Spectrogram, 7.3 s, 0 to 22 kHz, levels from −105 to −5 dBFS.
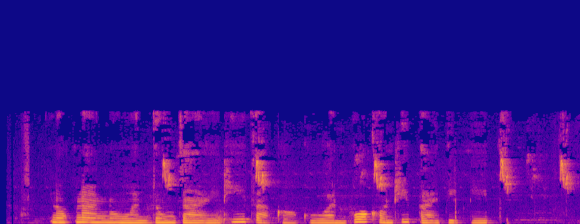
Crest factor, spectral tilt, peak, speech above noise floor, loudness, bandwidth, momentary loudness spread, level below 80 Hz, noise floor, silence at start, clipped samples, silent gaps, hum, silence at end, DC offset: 18 dB; -4.5 dB/octave; -14 dBFS; 30 dB; -32 LUFS; 11.5 kHz; 10 LU; -80 dBFS; -61 dBFS; 0.3 s; under 0.1%; none; none; 0.1 s; under 0.1%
